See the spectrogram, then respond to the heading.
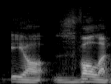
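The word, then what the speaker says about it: Zwolle: And supposedly, from what Lee said, it's pronounced, so Z-V-O-L-E-R, Zvola, which I hope that is correct.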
